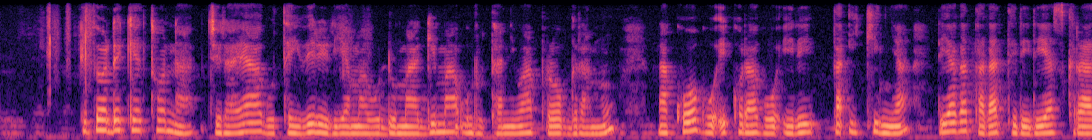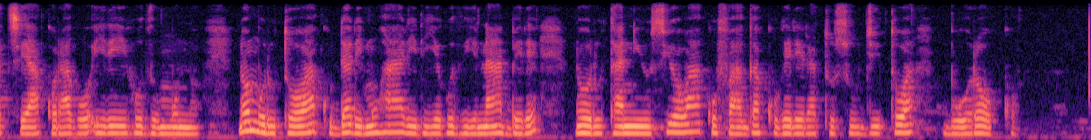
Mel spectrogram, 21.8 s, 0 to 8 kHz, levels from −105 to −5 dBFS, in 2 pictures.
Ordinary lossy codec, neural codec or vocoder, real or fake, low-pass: none; none; real; 7.2 kHz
